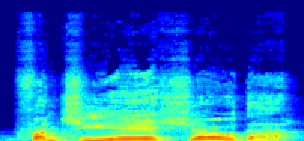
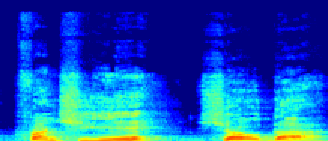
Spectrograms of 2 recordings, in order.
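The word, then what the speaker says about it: 番茄炒蛋: In Chinese, it's pronounced or it's known as fan chie xiao da. Fan chie xiao da.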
